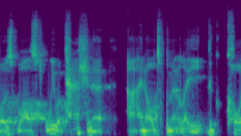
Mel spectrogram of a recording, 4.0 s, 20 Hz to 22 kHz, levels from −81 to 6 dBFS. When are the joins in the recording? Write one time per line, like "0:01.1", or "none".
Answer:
none

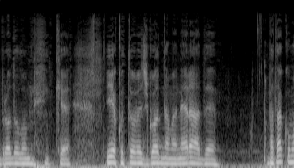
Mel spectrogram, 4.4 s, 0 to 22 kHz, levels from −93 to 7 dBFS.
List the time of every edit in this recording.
none

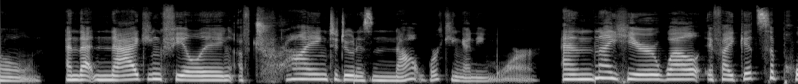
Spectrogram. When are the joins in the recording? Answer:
0:03.5
0:05.9

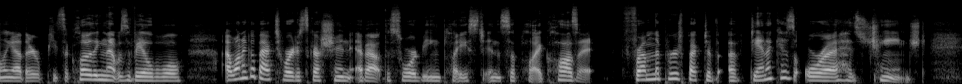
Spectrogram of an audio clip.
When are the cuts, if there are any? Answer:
0:06.1
0:07.5

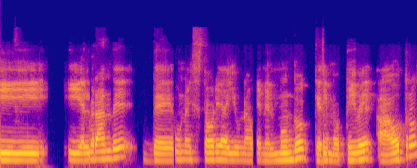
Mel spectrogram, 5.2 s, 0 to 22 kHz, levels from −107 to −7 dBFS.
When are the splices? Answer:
0:01.1
0:02.2
0:03.1
0:04.0

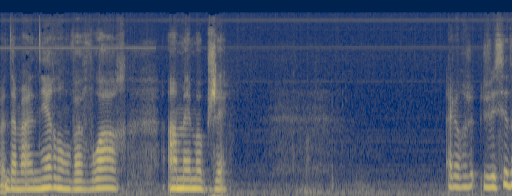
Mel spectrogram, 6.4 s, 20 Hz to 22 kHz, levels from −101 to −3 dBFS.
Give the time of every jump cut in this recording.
none

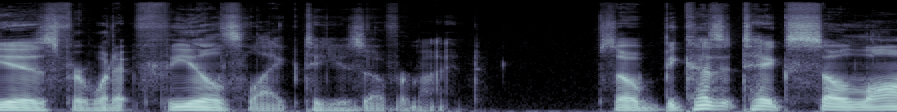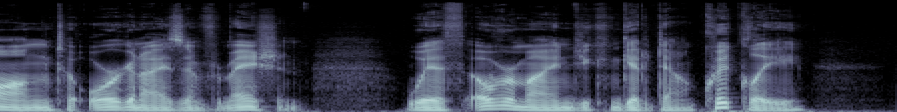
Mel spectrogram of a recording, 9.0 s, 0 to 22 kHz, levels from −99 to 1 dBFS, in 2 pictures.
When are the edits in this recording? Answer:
none

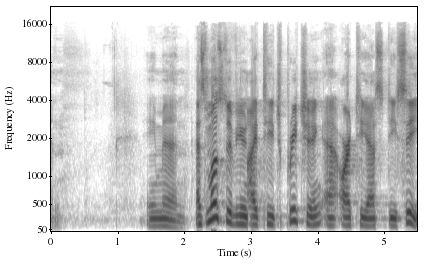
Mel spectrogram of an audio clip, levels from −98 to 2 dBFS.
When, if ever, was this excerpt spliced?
0:02.1
0:02.9

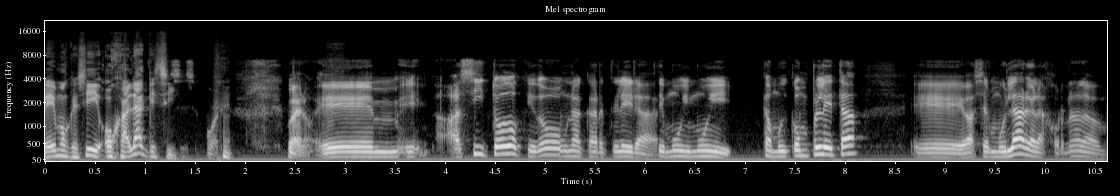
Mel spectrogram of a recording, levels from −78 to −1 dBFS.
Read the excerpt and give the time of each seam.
0:05.2
0:06.1
0:07.2

